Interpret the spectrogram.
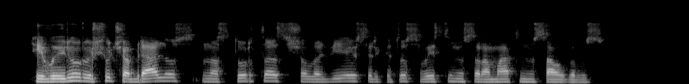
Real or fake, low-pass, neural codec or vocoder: fake; 7.2 kHz; codec, 16 kHz, 8 kbps, FunCodec, trained on LibriTTS, 25 frames a second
